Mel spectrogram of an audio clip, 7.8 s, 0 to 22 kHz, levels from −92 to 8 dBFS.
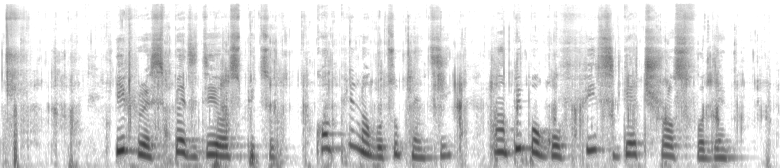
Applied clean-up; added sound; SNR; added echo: neural mask model RNNoise.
